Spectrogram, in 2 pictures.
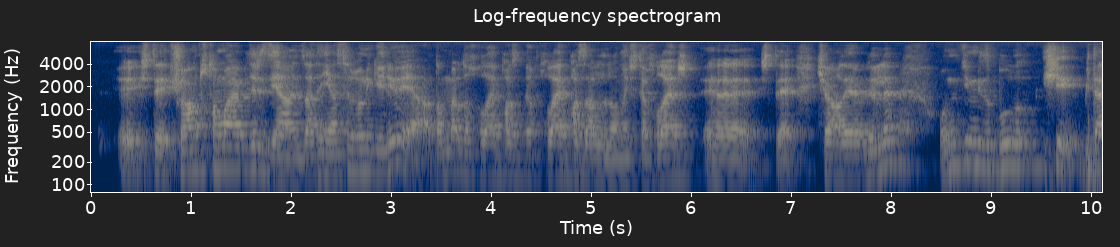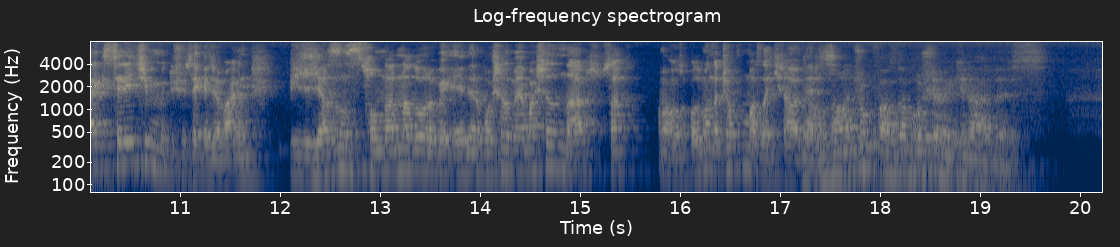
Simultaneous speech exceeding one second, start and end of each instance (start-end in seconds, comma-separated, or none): none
